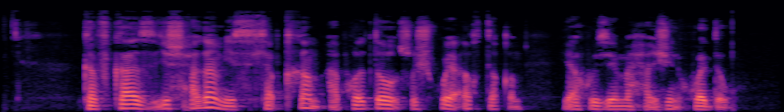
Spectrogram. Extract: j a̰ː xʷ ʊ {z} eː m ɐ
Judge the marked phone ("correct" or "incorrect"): correct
